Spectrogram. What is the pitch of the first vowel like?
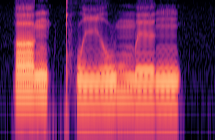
high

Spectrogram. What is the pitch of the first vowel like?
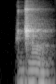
low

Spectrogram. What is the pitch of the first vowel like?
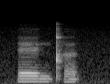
low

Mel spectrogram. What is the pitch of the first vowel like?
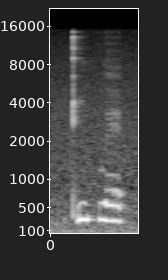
low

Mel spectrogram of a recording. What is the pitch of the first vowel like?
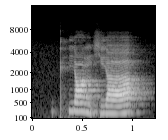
falling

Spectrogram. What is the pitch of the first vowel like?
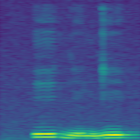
high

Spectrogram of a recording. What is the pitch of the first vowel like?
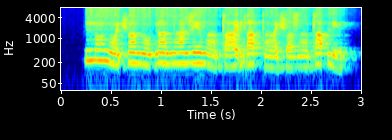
high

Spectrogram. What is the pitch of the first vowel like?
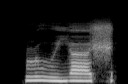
falling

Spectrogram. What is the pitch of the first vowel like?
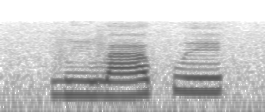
low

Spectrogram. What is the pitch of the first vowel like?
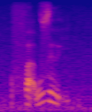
rising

